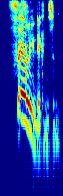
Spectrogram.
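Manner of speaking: very high English accent slipping into Irish. Streamer says a name like a Charles Dickens character, in an Irish accent trying to be English. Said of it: "I think that was an Irish accent that I just used".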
